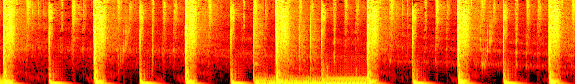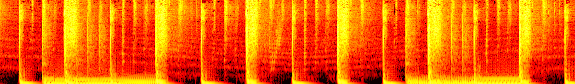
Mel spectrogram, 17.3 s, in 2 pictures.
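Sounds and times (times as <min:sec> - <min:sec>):
bass: 0:00.0 - 0:00.2, 0:03.8 - 0:05.6, 0:09.3 - 0:11.1, 0:14.7 - 0:16.6
drums: 0:00.0 - 0:17.2.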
